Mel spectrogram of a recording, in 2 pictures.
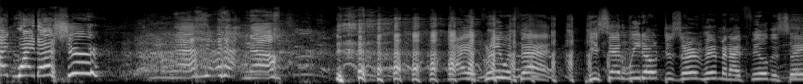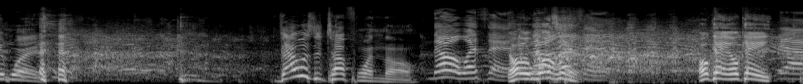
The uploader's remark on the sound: My Momma Told Me Live from Seattle!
